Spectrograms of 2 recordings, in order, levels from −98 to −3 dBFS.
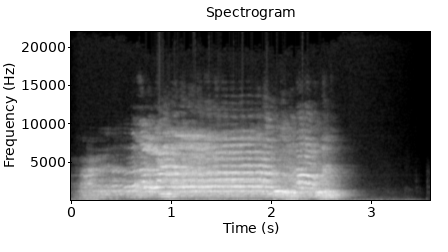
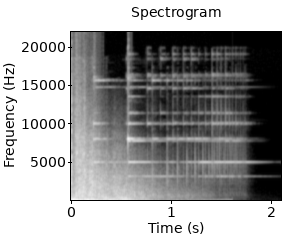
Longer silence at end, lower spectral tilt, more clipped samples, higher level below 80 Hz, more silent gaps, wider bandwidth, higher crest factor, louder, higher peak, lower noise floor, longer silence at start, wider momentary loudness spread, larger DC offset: first, 0.8 s vs 0.3 s; second, 0.5 dB/octave vs -3 dB/octave; second, under 0.1% vs 1%; second, -62 dBFS vs -18 dBFS; neither; second, 13 kHz vs over 20 kHz; about the same, 14 dB vs 12 dB; about the same, -11 LUFS vs -11 LUFS; about the same, 0 dBFS vs 0 dBFS; first, -61 dBFS vs -34 dBFS; about the same, 0.1 s vs 0 s; second, 13 LU vs 18 LU; neither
